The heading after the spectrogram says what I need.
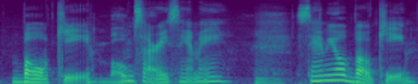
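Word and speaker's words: Boehlke: to say it bulky there's like an h and an l and an e b o e h l k e bokei I'm sorry Sammy Samuel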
